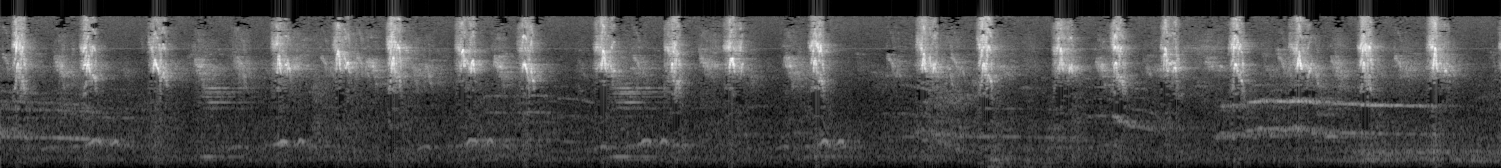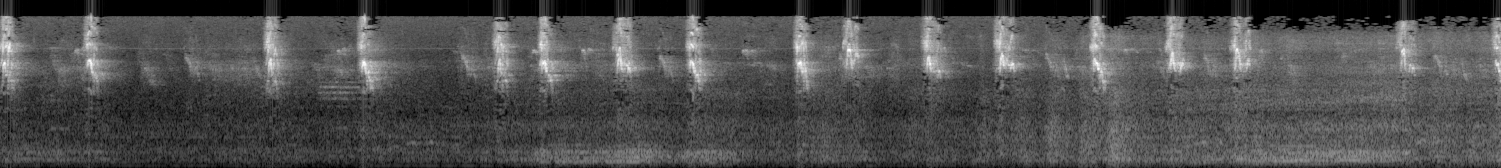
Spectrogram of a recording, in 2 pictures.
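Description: Small bird chirping over and over, short sharp high chirps about one and a half a second. A low hazy background noise swells in during the last third.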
